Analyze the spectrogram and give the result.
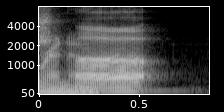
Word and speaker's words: Renault: Renault. It's Mercedes. Renault. Okay. The T is silent or the L is silent? I didn't. – It's both silent. Renault.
